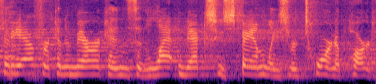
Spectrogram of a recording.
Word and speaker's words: Latinx: It's doing great for people who want to invest in private prisons, just not for the African Americans and Latinx whose families are torn apart, whose lives are destroyed, and whose communities are ruined.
